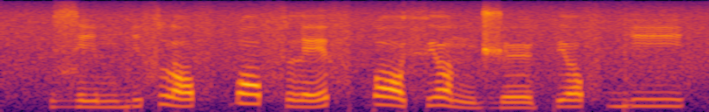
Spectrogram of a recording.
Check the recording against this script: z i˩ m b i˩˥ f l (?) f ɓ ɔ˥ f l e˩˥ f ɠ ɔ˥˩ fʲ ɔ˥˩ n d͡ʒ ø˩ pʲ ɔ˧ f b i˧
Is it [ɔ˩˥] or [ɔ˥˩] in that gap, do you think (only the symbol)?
ɔ˩˥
